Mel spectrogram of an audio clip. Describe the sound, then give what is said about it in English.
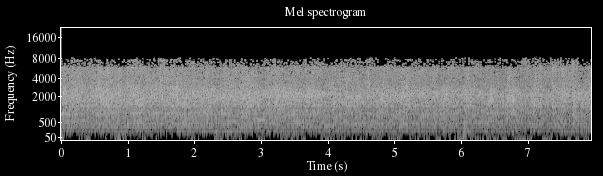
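An audience, called on in English and Portuguese to keep clapping, claps steadily: a dense, even wash of many hands applauding throughout with no pauses and no voices. “Keep clapping. Continua batendo palmas.”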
